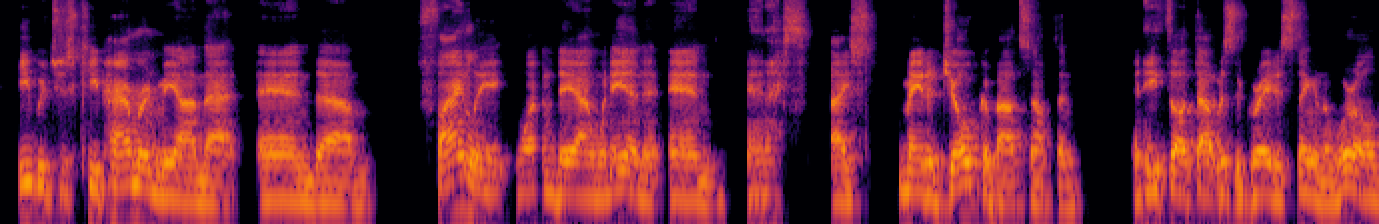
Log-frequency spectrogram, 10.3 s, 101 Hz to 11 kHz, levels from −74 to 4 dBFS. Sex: male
